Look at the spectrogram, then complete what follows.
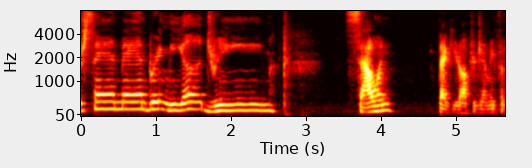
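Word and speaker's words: Samhain: Sandman bring me a dream saawan thank you dr. Jimmy for the pronunciation it means Lord of the Dead the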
